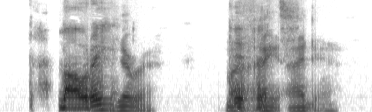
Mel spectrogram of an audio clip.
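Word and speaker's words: Māori: you're you are native my ori tribe right maori never the things i do I did say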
